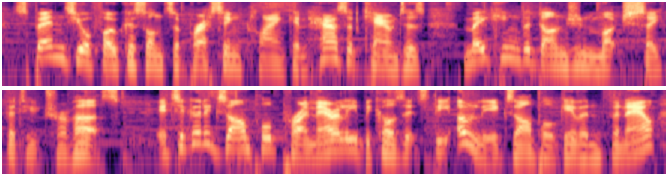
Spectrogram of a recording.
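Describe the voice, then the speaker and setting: A man's voice: mid-range voice, a bit bright. A man hosting a gaming recap show, reading scripted narration in a wry manner.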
